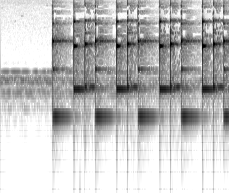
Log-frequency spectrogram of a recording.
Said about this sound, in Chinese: 闹钟的声音响了。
